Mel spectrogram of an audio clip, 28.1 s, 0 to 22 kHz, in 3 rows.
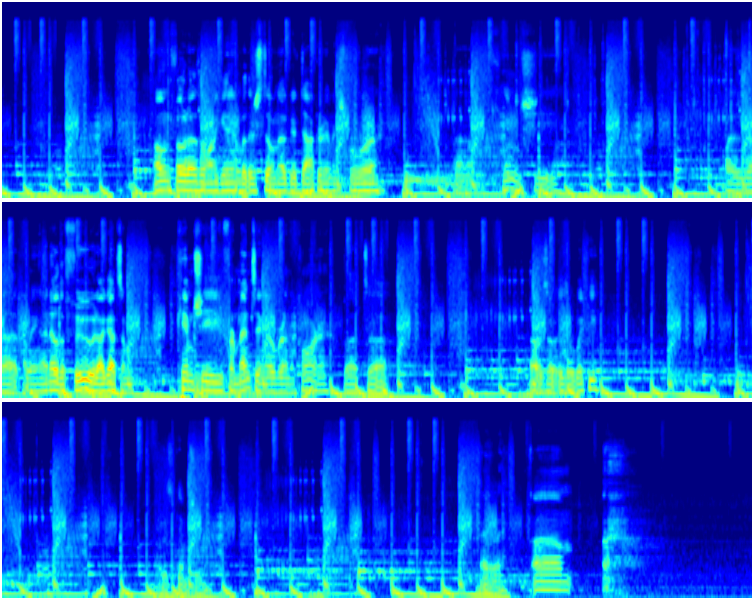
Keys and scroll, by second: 5.3-9.6 typing.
